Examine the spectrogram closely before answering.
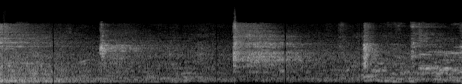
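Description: Hockey sticks clack against a puck on ice.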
